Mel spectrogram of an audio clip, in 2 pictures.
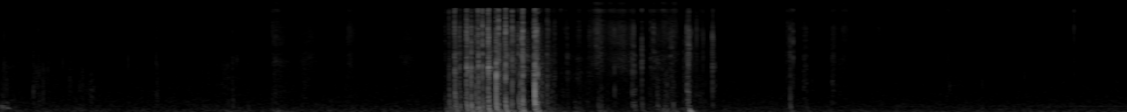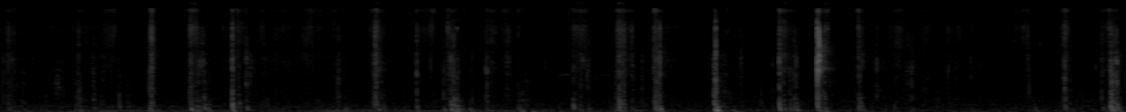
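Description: A tarot deck is shuffled in a sharp, loud riffle near the start. Softer, scattered card flicks and taps follow later, close and quiet, with no talk.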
